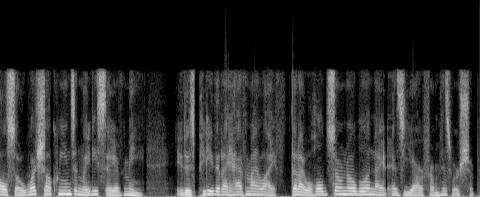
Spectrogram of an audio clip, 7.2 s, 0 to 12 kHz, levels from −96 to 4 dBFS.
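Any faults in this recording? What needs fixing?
The speech has a breathy, grainy edge on the upper frequencies the whole way through, likely Bluetooth LC3 compression, with damage that suggests a low bitrate around 32 kbps. A higher LC3 bitrate setting would fix it.

Lost LE Audio frames cause short noisy smears at 0.63–0.76 s, 3.44–3.53 s and 5.83–5.89 s, where the decoder repeats the last spectrum with scrambled phase. In the second, one gap runs about fifty milliseconds. Better link margin or retransmissions on the Bluetooth path would prevent them.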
